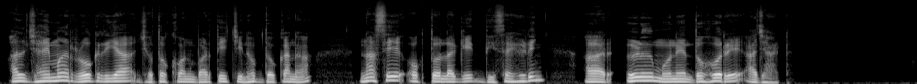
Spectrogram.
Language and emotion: Santali, neutral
